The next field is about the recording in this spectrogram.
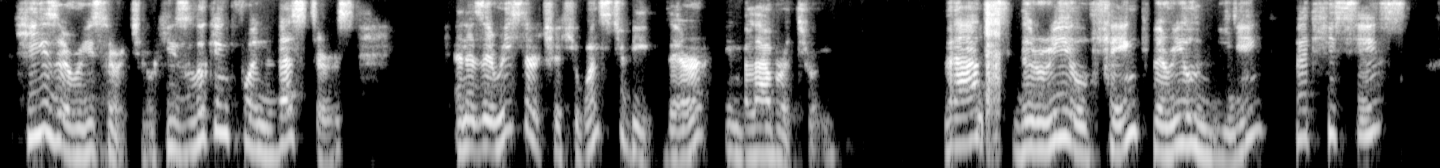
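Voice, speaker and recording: A woman at a medium pitch and moderate pace, with a Lithuanian accent, very wide pitch swings and a somewhat breathy quality. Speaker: researcher presenting at conference. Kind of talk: conference Q&A.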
